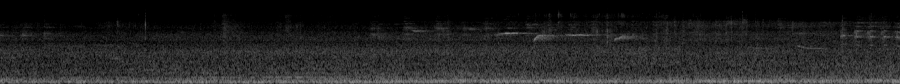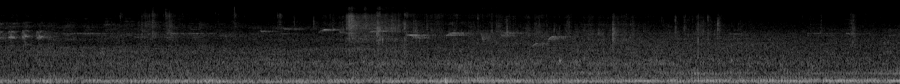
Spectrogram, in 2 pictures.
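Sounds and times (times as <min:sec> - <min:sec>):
small birds chirping: 0:07.8 - 0:15.1.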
